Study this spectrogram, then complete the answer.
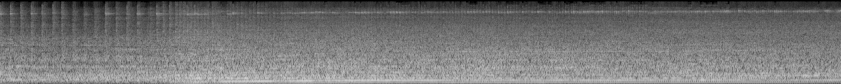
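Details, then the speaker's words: Husqvarna 150BT backpack blower, rebuilt from a pile of parts after a no-start (owner blamed the coil; carb kit fitted), fully reassembled and tested the next day: fires after a couple of seconds, climbs to a steady even high buzz, no misses; running properly. "well there you go so you saw this blower go from a pile of parts to an actual working machine pretty cool huh"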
